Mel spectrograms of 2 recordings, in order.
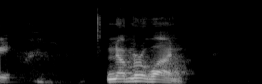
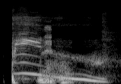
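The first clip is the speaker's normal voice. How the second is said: a quick high zap noise, lightly done; mock pew sound. Ranting about the movie's quick kill, a mock high pew. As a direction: toss off a little blaster sound effect.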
